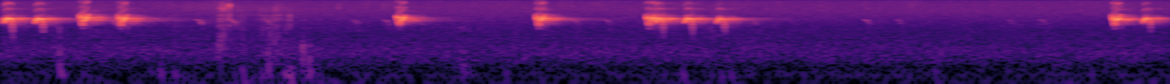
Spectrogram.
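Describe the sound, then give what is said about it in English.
Short, bright bird calls ring out in quick clusters of two to four notes, high-pitched and sharp, separated by pauses over a low, steady background rumble; no one speaks. These are flight calls of a wild bird. “the wild bird that was in song is still around, giving flight calls.”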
